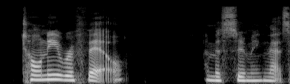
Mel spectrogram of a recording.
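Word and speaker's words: Tonyrefail: in a place called Tony rafit I'm assuming that's how you pronounce it hopefully he said in parenthesis sounds like Tony rafale so hopefully I'm correct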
